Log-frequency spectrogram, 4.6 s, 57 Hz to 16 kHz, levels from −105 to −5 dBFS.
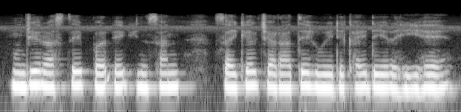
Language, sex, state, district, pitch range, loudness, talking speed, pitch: Hindi, female, Arunachal Pradesh, Lower Dibang Valley, 195-210 Hz, -13 LUFS, 155 wpm, 200 Hz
